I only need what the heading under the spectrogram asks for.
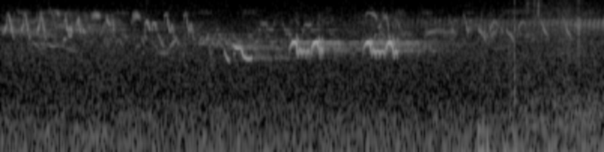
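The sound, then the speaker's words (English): Two robins sing faintly, repeating short chirping triplet phrases in small bursts over a steady low background rumble, with no one talking. “There are two robins echoing what we're saying.”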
